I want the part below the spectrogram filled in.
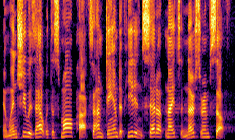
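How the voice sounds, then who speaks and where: A man playing a rough, hearty, good-natured American miner of the Old West in a dramatised story reading, with slangy, folksy, emphatic speech. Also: high voice, very animated, normal speed. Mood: hearty, sincere.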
